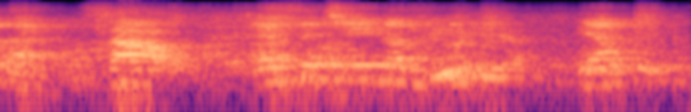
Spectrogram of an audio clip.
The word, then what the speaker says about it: Shaw: Alright, is it Shaw or please don't tell me it's Shah and they got a spelling mistake. How do you spell that? Shaw. SHAW?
